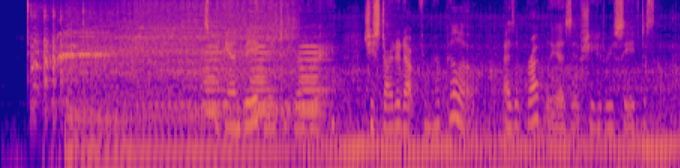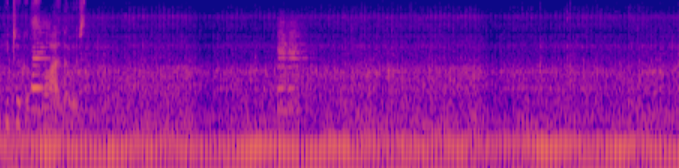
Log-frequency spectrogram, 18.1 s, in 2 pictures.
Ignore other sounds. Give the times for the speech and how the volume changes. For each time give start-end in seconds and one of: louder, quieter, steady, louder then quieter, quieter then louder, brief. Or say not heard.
2.7-10.2 quieter.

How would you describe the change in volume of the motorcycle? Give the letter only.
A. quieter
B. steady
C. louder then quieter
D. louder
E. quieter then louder
B.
